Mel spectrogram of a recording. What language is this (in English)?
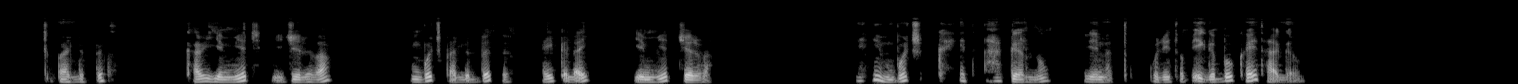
Amharic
